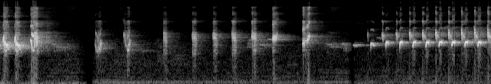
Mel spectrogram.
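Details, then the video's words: ['Black-winged myna song meant as material for training other mynas: a few loud squawks, then spaced single chirps about three per second, ending in a rapid rising chatter of high notes.'] "MASTERAN BURUNG JALAK PUTIH GACOR"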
